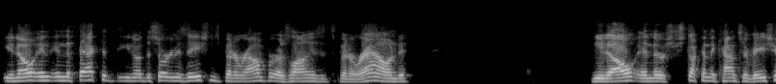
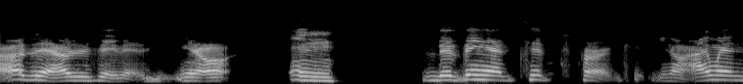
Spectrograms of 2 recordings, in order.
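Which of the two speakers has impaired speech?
The second: cerebral palsy; speech difficulties, uses speech device.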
